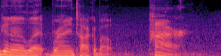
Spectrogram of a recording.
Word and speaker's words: Pyre: I'm gonna let Brian talk about Pyre. Pyre.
